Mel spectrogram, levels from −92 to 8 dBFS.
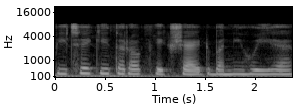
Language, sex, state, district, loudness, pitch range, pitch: Hindi, female, Uttar Pradesh, Gorakhpur, -35 LUFS, 215-250 Hz, 220 Hz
